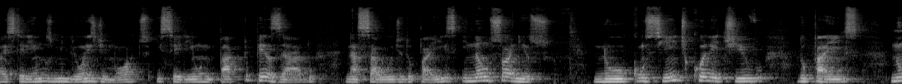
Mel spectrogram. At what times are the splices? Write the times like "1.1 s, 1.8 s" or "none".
2.4 s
